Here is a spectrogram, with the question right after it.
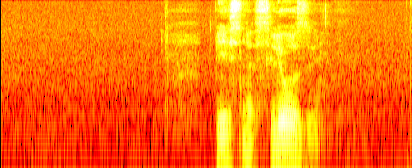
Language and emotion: Russian, neutral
